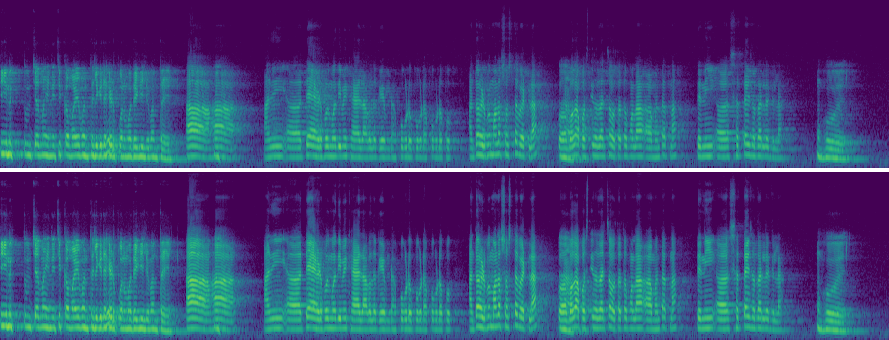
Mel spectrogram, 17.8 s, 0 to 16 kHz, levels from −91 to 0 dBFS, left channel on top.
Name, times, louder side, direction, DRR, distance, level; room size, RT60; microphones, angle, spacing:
voice 1, 0.0-3.5 4.3-4.4 11.2-11.5 16.3-16.9, right 2 dB, 40° right, 9 dB, 1.1 m, -24 dB
voice 2, 3.7-4.7 5.3-9.0 9.4-10.7 11.2-13.5 13.9-15.7, right 4 dB, 70° right, 8 dB, 0.9 m, -26 dB
26.5 x 20.0 x 8.7 m, 1.3 s
head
